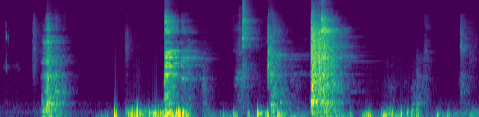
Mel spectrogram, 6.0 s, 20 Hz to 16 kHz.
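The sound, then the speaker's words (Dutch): Eggs and sugar being whisked in a bowl set in a saucepan of water on the stove (au bain-marie), with a thermometer in it, while being heated to 60 degrees: irregular bursts of metallic clattering and scraping with brief pauses between strokes, no voices. “En dan klop ik hem op tot 60 graden.”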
